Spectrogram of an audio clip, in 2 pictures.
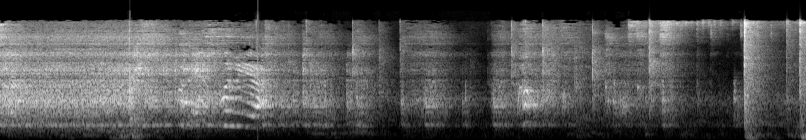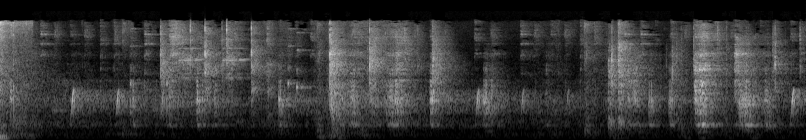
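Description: Video game music plays through a television speaker.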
